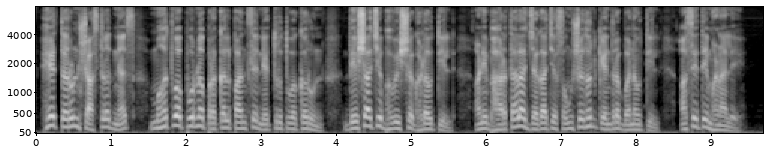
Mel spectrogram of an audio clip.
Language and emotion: Marathi, neutral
